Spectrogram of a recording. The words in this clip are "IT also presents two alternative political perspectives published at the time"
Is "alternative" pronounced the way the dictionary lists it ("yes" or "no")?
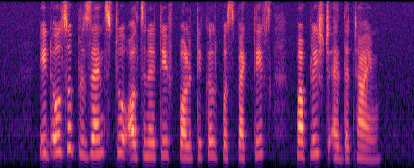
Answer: yes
